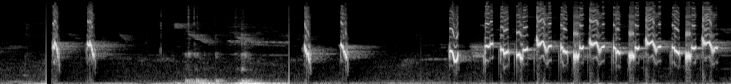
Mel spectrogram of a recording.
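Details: Yellow-vented bulbul singing a long rapid song, used as a lure to get other bulbuls to sing. A few separate sharp notes give way to a fast string of bubbly, slurred notes. A brief low rumbling noise comes in between.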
